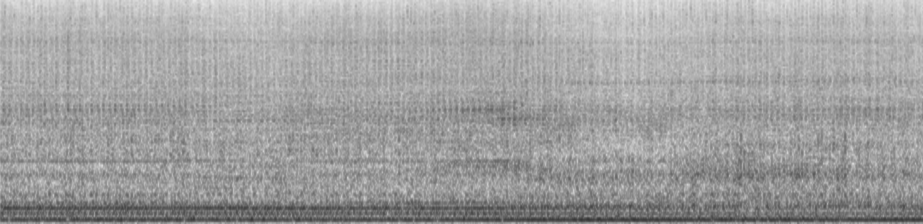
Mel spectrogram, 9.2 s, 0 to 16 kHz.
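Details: V8 with forged pistons, idling during run-in near 155°F: loud lumpy idle with a deep steady repeating knock; pan removal found an out-of-round crank journal and loose rod bearings 3 and 4.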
